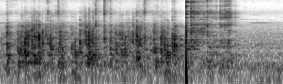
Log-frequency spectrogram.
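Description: A spoon stirs milk and sugar in a metal vessel while sweet idiyappam is being made, producing a steady run of close clinks and scrapes that ends with one sharp knock and fades.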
